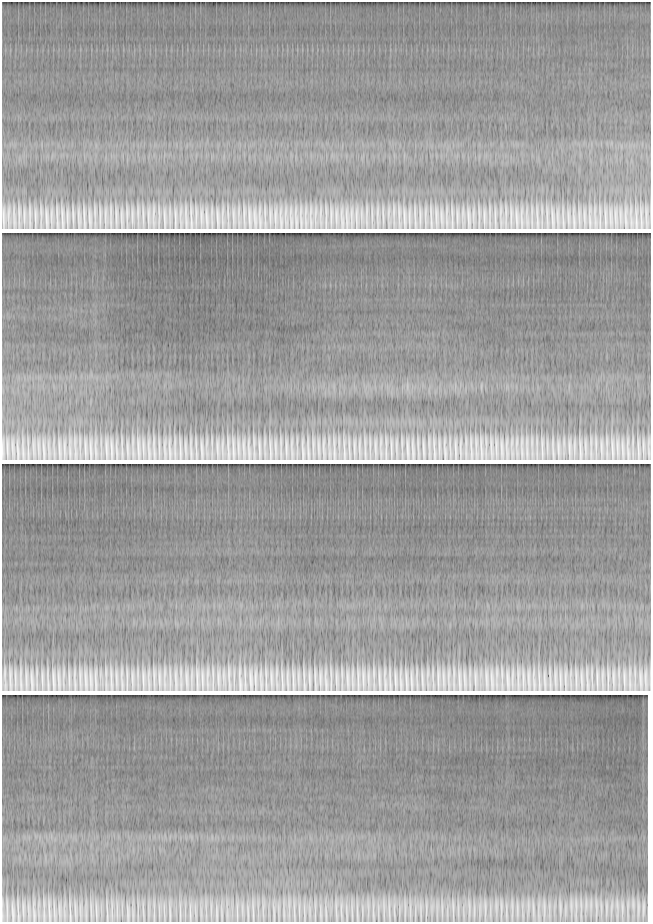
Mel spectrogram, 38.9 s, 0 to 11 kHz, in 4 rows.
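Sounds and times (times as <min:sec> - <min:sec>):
scooter engine idling: 0:00.0 - 0:38.9.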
